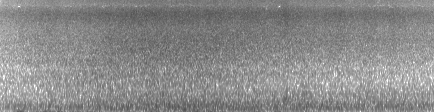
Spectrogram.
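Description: A steady, hissing wash of water noise, broad and even, swelling slightly in the middle; ambience on board a boat with no one speaking.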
